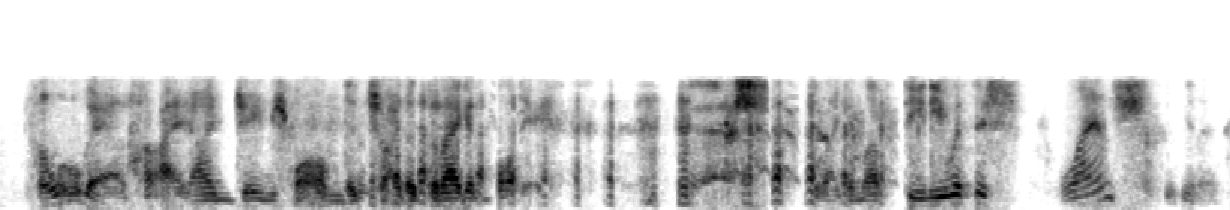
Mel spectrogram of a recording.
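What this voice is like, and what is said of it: James Bond impression. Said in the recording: “great impression, by the way. That's very good.”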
